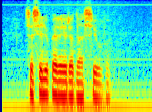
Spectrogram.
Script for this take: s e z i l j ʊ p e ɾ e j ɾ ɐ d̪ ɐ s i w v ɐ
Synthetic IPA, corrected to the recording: s e s i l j ʊ p e ɾ e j ɾ ɐ d̪ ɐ s i w v ɐ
